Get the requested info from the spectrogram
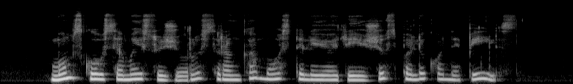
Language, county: Lithuanian, Klaipėda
